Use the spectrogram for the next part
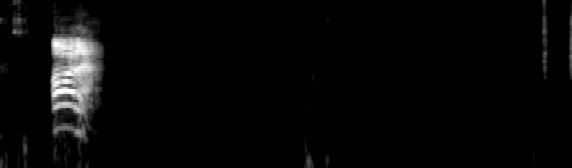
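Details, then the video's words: Male dog kept apart from a female in week two of her heat, who is in another room; one short high harmonic whine lasting under half a second, then quiet room with a few faint clicks. "Male dog while female is in heat/estrus"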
